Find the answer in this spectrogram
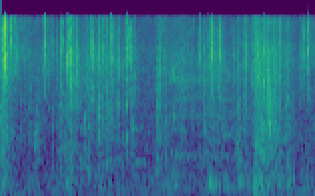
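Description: Two nested plastic totes being tugged and worked apart, crinkling and scraping with scattered sharp clicks; they are stuck together by suction.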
